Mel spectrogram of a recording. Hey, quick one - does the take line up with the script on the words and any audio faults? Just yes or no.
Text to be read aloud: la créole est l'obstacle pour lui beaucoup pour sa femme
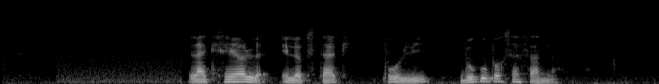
yes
